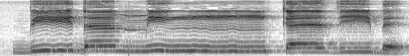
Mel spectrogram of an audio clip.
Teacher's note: Jadi ayah bunda kalau sudah berjumpa dengan huruf yang berwarna ungu kayak gini, maka cara membacanya pantulkan. Pantulannya karena ini qalqalah kubro, pantulannya kuat tetapi tipis.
